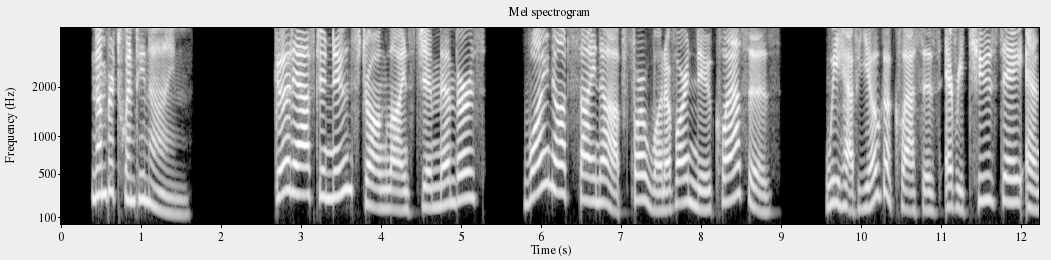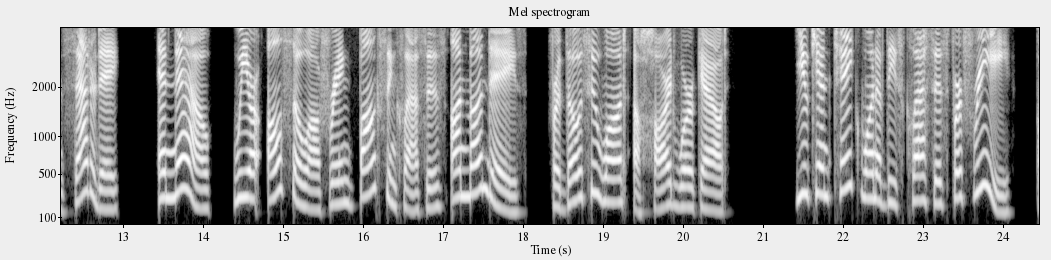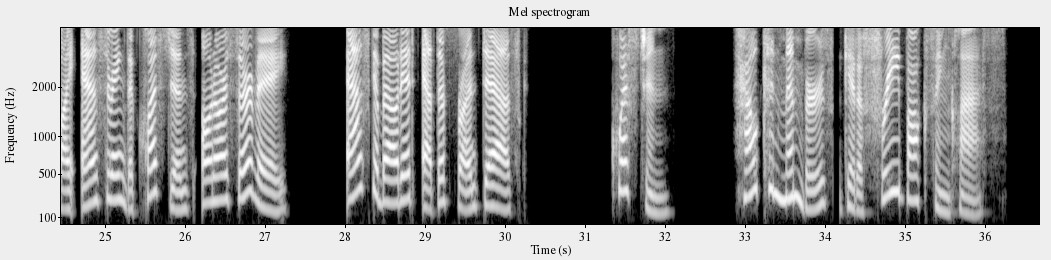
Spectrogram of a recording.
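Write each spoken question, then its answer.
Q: How can members get a free boxing class?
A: By answering the questions on the survey.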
